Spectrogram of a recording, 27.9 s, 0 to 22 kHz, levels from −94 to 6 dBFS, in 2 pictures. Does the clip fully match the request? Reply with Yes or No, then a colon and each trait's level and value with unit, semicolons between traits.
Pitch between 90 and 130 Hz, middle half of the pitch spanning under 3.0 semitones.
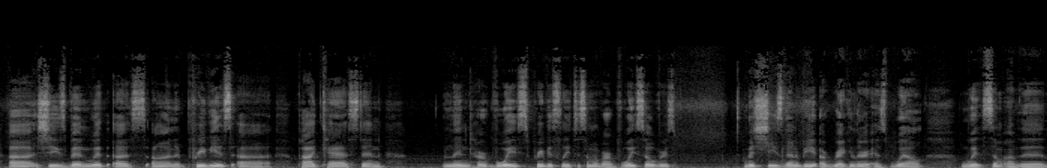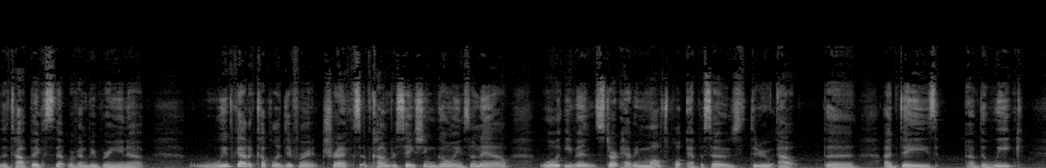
No: medium, 140 Hz; narrow, 2.6 semitones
